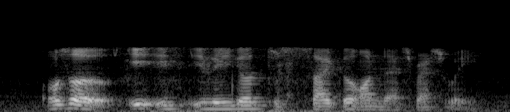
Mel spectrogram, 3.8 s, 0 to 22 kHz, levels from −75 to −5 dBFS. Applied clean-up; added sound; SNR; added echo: none; Bird; 19 dB; none.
